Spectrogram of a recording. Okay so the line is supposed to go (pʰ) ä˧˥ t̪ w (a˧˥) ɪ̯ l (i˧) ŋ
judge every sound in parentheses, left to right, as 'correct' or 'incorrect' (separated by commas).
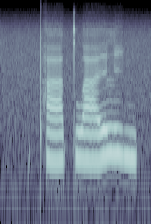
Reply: correct, correct, correct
